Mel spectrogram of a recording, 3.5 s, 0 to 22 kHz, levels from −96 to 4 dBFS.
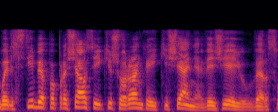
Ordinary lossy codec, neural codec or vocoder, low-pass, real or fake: MP3, 64 kbps; none; 7.2 kHz; real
